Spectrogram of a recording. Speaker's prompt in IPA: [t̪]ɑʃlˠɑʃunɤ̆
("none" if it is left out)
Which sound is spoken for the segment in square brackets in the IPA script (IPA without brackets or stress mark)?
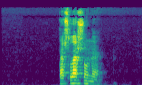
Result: t̪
